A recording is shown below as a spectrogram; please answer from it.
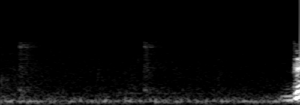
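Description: Near silence: room tone in a small room during a pause in a man's speech, with two faint ticks about a second apart; his voice starts again at the very end.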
